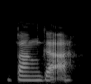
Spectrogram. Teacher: Indonesian people also pronounce the b a little uh soft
